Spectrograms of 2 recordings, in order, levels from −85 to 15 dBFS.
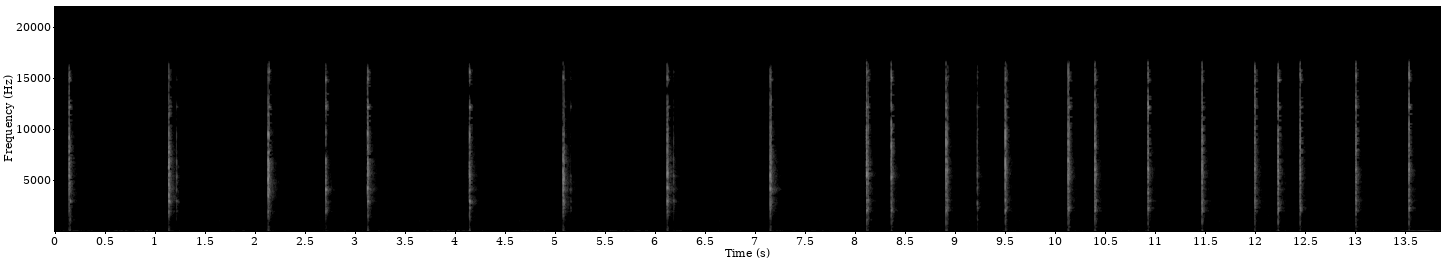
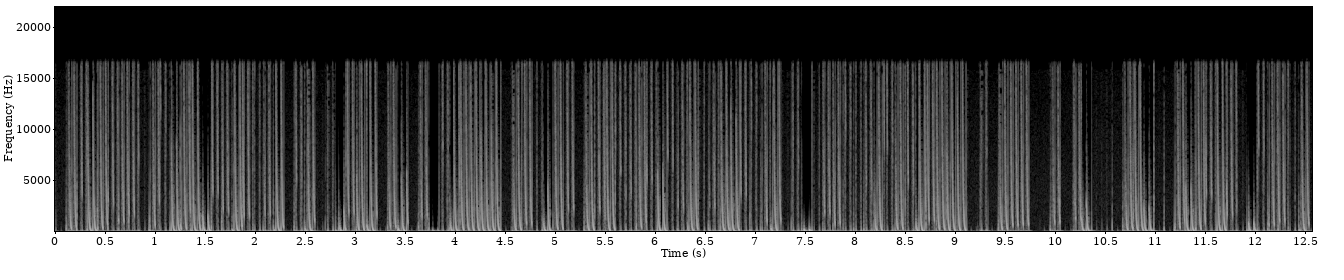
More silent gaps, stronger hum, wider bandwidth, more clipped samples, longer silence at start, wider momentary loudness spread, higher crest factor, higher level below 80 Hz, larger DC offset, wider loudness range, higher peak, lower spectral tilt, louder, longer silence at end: neither; neither; about the same, 16.5 kHz vs 17.5 kHz; neither; about the same, 0.15 s vs 0.1 s; first, 8 LU vs 5 LU; first, 36 dB vs 16 dB; second, -84 dBFS vs -30 dBFS; neither; first, 4 LU vs 1 LU; second, -8 dBFS vs -4 dBFS; second, 4.5 dB/octave vs -3.5 dB/octave; second, -39 LUFS vs -21 LUFS; first, 0.3 s vs 0 s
